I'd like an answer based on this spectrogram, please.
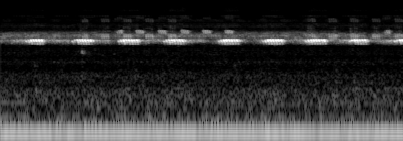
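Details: Crickets in mid-autumn give steady shrill chirps about twice a second, joined by softer higher trills from other insects, over faint low background noise.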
